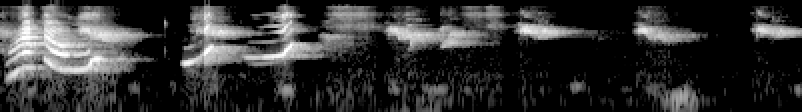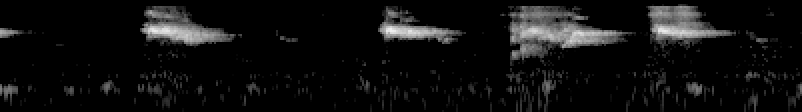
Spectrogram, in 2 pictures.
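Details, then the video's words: Talking parrot known for saying "mummy" and "papa" opens with two strong bending harmonic calls, then gives a string of brief high chirps spaced about a second apart. "बोलने वाला तोता मिट्ठू 🦜*****talking Parrot mummy 😍 papa 😍"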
